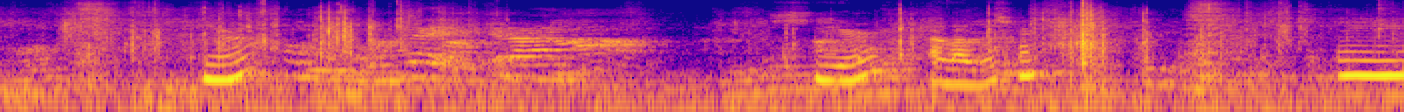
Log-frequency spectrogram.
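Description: A young girl talks close by in a lively voice.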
